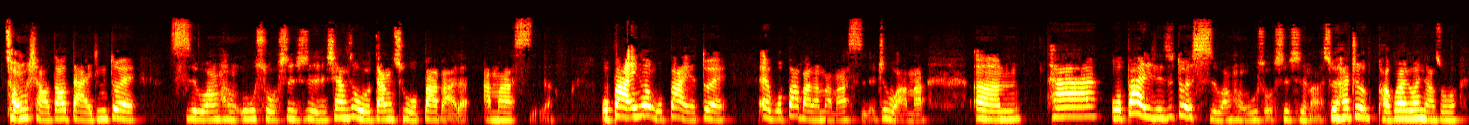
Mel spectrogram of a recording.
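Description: Young woman, podcast co-host; fast, chatty, animated storyteller, dry studio sound. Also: on the high side, no echo. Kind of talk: casual chat.

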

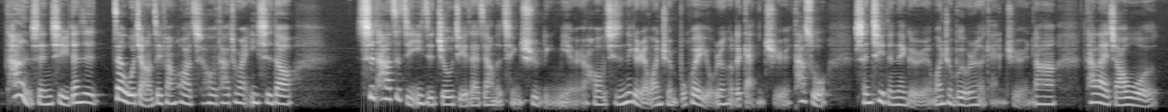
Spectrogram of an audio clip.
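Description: A woman's voice: on the low side, sing-song, a little fast, creaky, darkish tone. A woman telling a personal spiritual story in a casual, rambling monologue full of restarts. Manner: rambling, with many restarts and fillers. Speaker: spiritual vlogger.

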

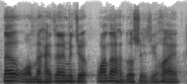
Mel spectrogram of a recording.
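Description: A middle-aged man, a podcast guest telling anecdotes in a lively way, laughing often and repeating his words. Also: mid-range voice, fast, clean tone. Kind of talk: casual storytelling.

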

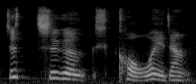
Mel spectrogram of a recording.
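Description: A young woman with a Taiwanese Mandarin accent, telling childhood stories in a lively way and laughing often as podcast host. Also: a little high, moderate pace. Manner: animated storyteller, laughs often. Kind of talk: casual chat.

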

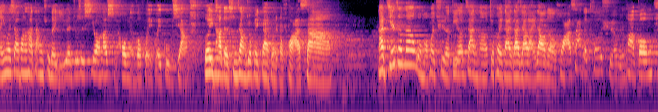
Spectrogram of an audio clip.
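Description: A woman with a medium-pitched, natural voice plays an eager, talkative tour guide in a radio play, speaking slightly fast as she explains with patience and gentle coaxing. Her lines ring out in an echoey, reverberant space.

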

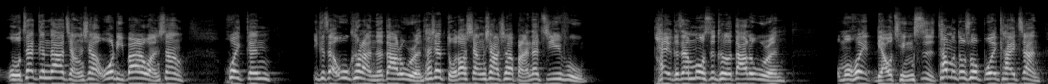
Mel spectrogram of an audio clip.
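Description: A woman giving emphatic, animated political commentary as a podcast host. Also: fairly high pitch, fast talker. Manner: animated, emphatic, acts out quotes.

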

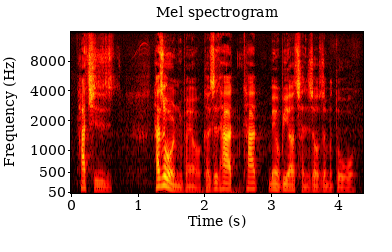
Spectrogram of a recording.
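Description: A young man, telling a personal story on a podcast in a halting, reflective way. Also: fairly low pitch, expressive. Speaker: podcast co-host. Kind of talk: casual podcast chat.

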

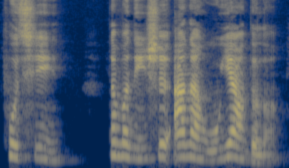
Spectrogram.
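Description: A woman's voice: mid-range voice, moderate pace, fairly bright tone, natural voice. A woman voicing a frail, overwrought young man in a storybook reading, emotional and pleading. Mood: eager.

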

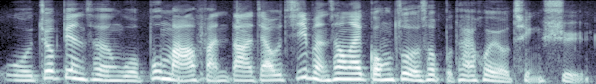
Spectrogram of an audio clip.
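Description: A woman's voice: fairly low pitch, lively intonation, fairly quick, gravelly. A woman, a guest in a casual chat who explains her views at length, candid and reflective.

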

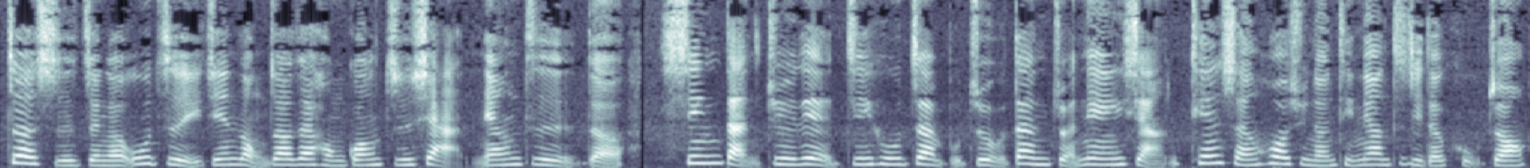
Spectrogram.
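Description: A woman narrates a classic folktale in a high, clear voice. She reads in a measured, dramatic way and slows down over tense moments. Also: a little mellow. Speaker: storyteller. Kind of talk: scripted storybook narration.

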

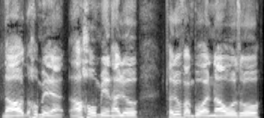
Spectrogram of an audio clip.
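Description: A man's voice: on the high side, fast, no room sound, clean studio sound. A man, casually telling a story on a podcast, acting out voices and swearing freely. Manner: animated, acts out quoted voices, swears freely. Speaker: podcast co-host.

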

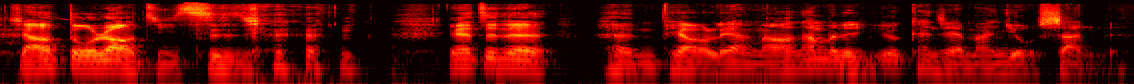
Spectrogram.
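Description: A man's voice: mid-range voice, normal speed. A man with a Taiwanese Mandarin accent, a podcast guest chatting casually about his travels. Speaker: podcast guest, primary school teacher.

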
